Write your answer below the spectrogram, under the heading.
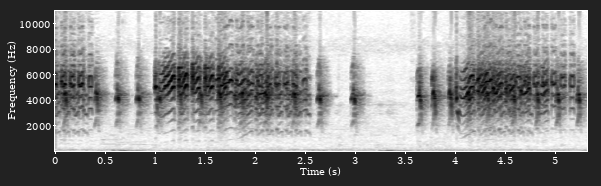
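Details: Bird-trapping lure combining prenjak lumut and prenjak setater prinia calls: bright, rapid trilled chatter broken by isolated loud high chips and a short near-silent gap before the chatter resumes.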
